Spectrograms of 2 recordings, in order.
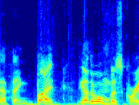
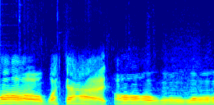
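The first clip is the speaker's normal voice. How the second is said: put-on very slow, drawn-out babyish baby talk; 4 semitones higher, 3 dB louder than usual. Retelling how the other streamer sounded: imitating baby talk. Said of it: "baby talk the whole damn time".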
